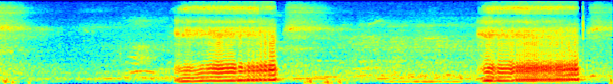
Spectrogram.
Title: bulldog snoring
